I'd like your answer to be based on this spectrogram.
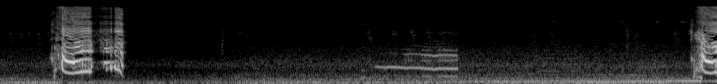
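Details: Hen about 14 months old with coughing for the last four (unit not stated): two short, harsh, explosive cough-like bursts, then another at the end.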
